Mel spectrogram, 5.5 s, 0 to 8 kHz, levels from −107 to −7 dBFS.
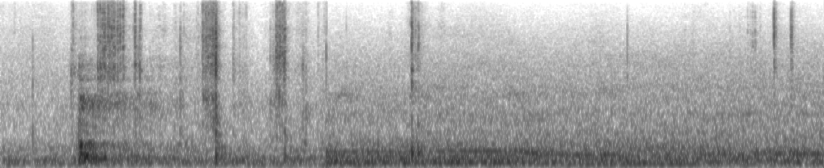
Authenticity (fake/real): real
